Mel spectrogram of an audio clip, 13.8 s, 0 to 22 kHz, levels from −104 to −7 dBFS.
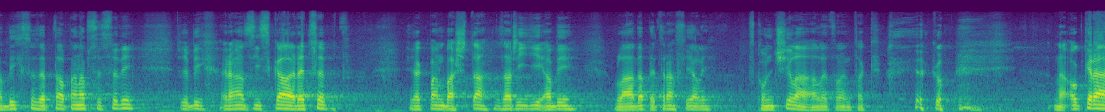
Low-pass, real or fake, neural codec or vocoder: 14.4 kHz; real; none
